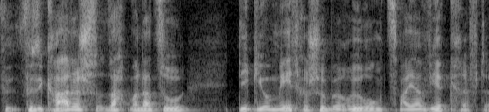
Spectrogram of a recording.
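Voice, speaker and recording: Delivered at a fairly slow pace, a plain, everyday voice moves with ordinary pitch variation. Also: man, medium pitch for a man. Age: 30s. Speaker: welding podcast co-host. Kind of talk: casual technical explainer chat.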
